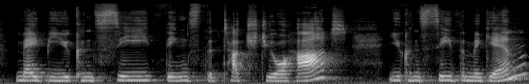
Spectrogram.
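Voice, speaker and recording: A woman's medium-pitched voice, fairly even in intonation, at a very slow pace. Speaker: co-host, mother. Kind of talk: casual chat, playful game.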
